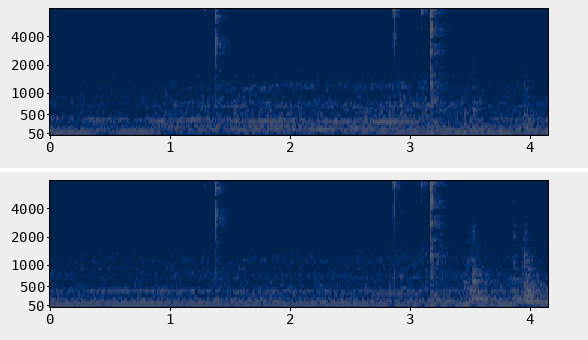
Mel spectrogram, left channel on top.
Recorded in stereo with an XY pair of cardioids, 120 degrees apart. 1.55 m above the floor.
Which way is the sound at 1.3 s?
Straight ahead.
